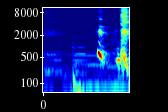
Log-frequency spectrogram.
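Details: A brief voiced intake ending in a sharp, noisy burst: a single sneeze from an adult woman, brought on by sniffing a little powder, mouth uncovered.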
